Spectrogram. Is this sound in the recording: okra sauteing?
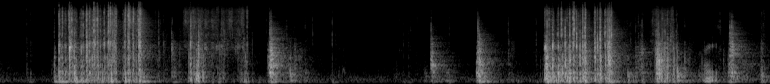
no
